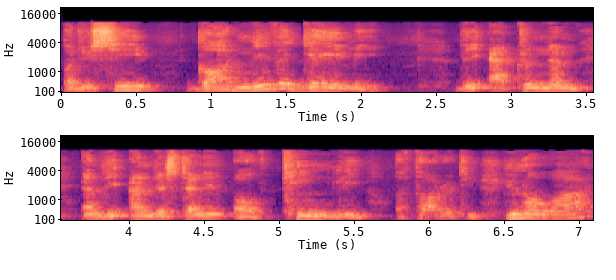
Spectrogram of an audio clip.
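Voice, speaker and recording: A man speaks with a dark, mellow tone and a medium pitch, somewhat breathy. His intonation is lively and his pace moderate. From South Africa, Cape Town (Woodstock). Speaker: preacher. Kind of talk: sermon.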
